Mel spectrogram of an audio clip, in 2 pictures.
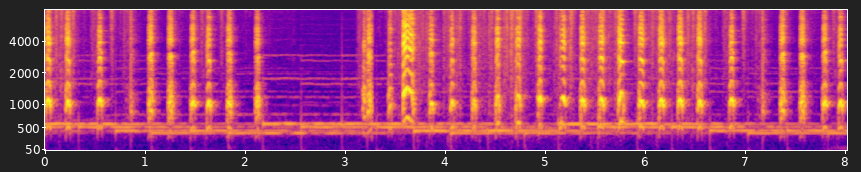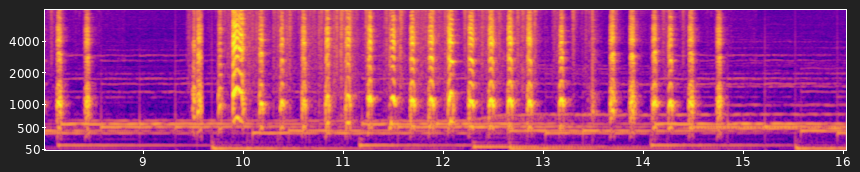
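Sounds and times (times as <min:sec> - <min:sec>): chicken call: 0:00.0 - 0:02.2, 0:03.2 - 0:08.6, 0:09.5 - 0:14.9
soft background music: 0:00.0 - 0:16.0
chickens pecking grain clicks: 0:03.2 - 0:08.2, 0:10.4 - 0:13.3.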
